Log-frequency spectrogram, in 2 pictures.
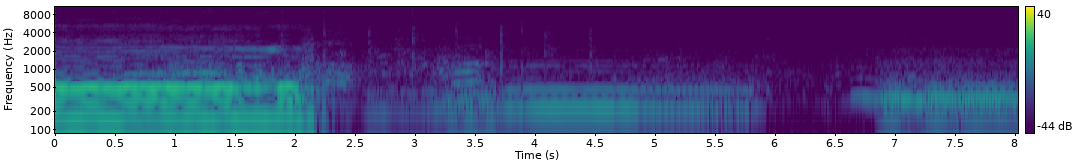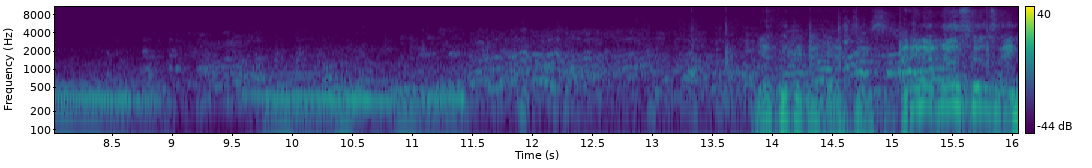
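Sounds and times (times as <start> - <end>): alphorn long held notes: 0.0 - 6.0, 6.6 - 11.6.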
